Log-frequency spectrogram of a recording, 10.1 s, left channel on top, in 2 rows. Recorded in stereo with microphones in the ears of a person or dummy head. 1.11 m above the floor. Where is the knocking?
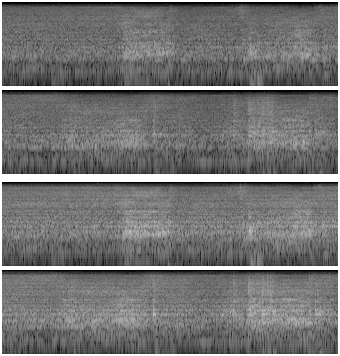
60° right (ahead or behind), 3.5 m.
